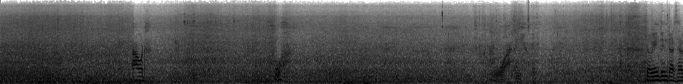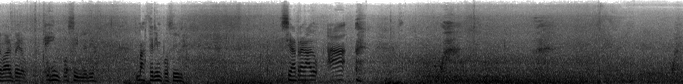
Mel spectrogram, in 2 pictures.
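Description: Waves surge and crash against rocks close by.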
